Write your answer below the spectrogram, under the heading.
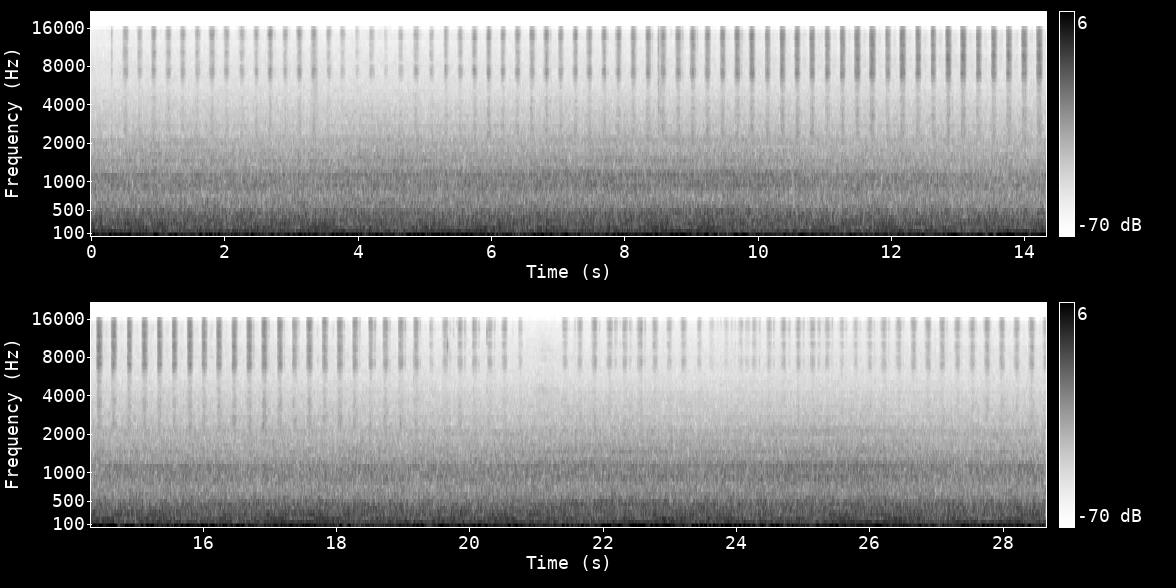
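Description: Graphite pencil scratching on paper in repeated back-and-forth shading strokes.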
